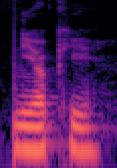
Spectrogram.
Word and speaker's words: Gnocchi: Gnocchi. Gnocchi. Also, dass du quasi nach dem N in J, also du, das spricht, das, also das spricht man ganz anders, als man schreibt.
